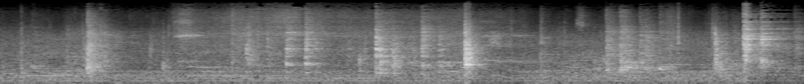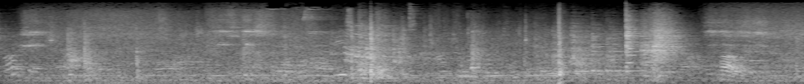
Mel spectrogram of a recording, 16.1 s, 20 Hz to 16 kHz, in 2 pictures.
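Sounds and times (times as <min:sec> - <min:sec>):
metal utensils and dishes clinking: 0:10.1 - 0:15.9.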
